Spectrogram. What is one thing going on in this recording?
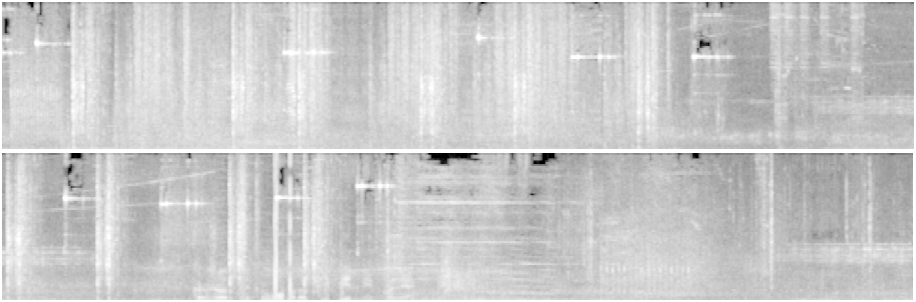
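Rifle shots ring out one after another.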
